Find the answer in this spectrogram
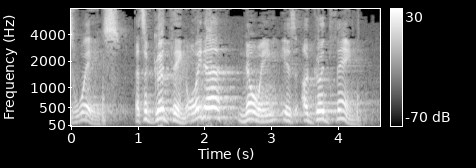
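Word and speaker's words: oida (οἶδα): oida.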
